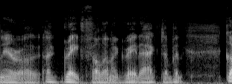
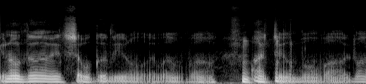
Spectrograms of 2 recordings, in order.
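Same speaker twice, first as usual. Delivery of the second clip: high-pitched, halting mumble. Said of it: "I can't work with a mumbler".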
